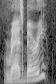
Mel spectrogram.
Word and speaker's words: raspberry: K-N-E-E-L, Neil. – Raspberry, answer. – Silent right. letters. – Yes, silent letters. Oh, yeah. Raspberry is? – The silent S. – P. – Well, P. Sorry. – Silent P, right.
